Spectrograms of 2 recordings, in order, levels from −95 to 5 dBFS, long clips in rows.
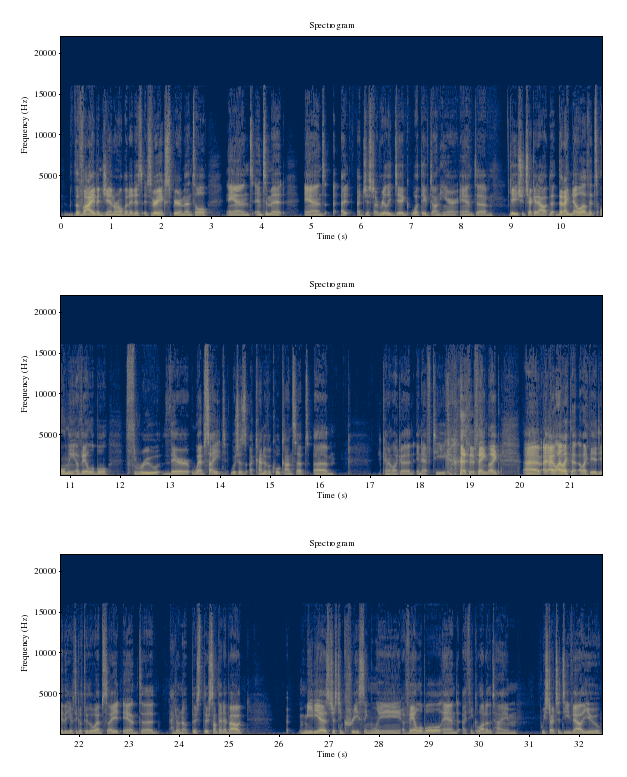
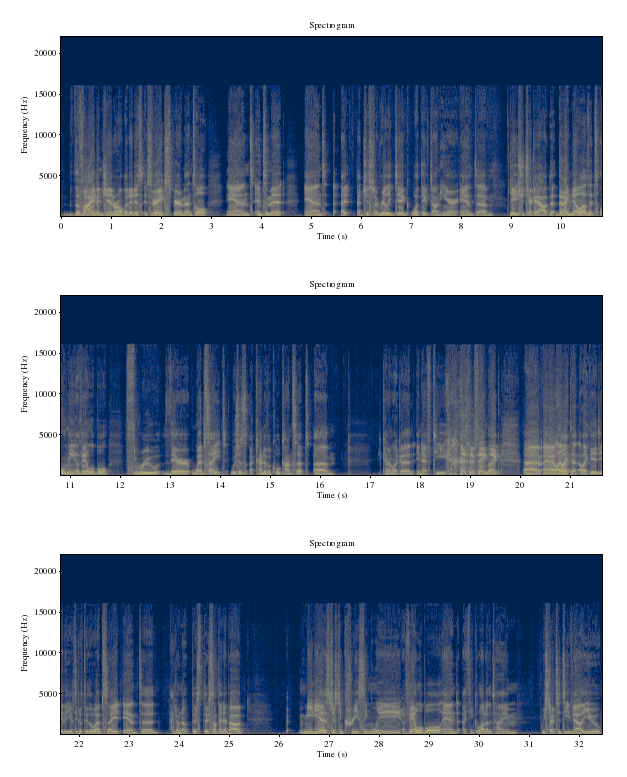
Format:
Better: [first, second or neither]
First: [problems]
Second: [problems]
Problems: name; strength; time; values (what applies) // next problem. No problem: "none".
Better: first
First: none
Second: distortion; heavy; 6 dB below the speech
